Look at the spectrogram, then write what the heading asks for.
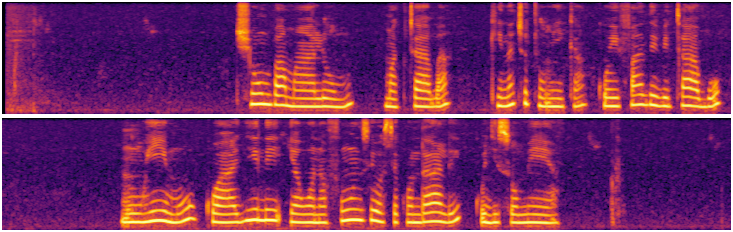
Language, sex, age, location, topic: Swahili, female, 25-35, Dar es Salaam, education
